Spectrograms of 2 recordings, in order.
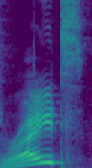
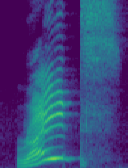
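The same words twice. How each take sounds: First: Said in the usual way. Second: Much higher, louder insistent rise on Right; disbelieving, demanding Right; incredulous right. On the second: Real, not acted. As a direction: pitch Right way up and push it. Insistent repeat of the question.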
